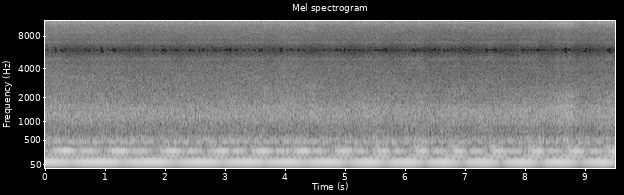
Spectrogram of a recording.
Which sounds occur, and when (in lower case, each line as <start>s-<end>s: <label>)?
0.0s-9.5s: motorboat
0.0s-9.5s: waves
